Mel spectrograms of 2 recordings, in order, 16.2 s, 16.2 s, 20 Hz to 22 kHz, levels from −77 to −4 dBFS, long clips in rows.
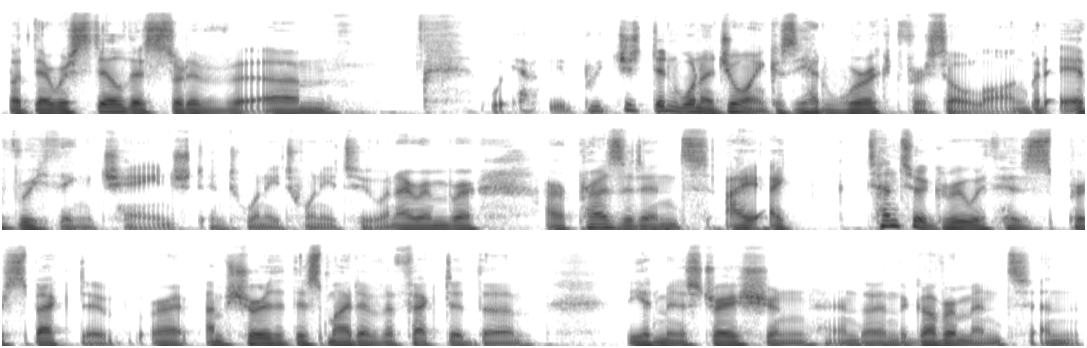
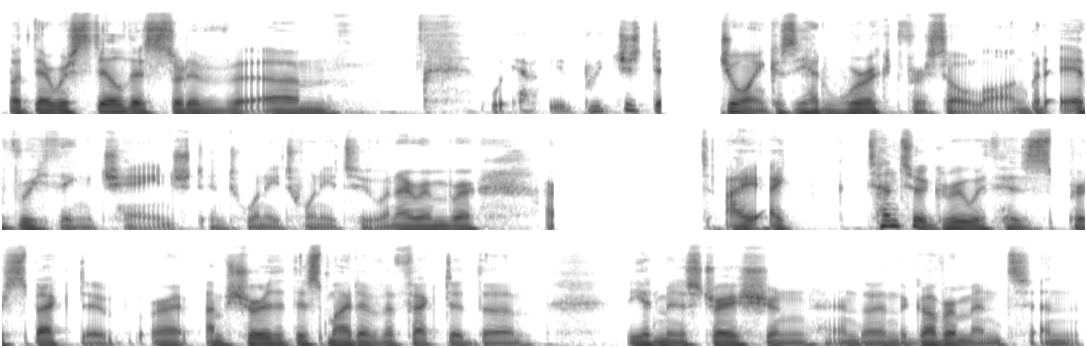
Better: first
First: none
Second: audio cutting out; at 3.5 s and at 8 s for 0.5 s

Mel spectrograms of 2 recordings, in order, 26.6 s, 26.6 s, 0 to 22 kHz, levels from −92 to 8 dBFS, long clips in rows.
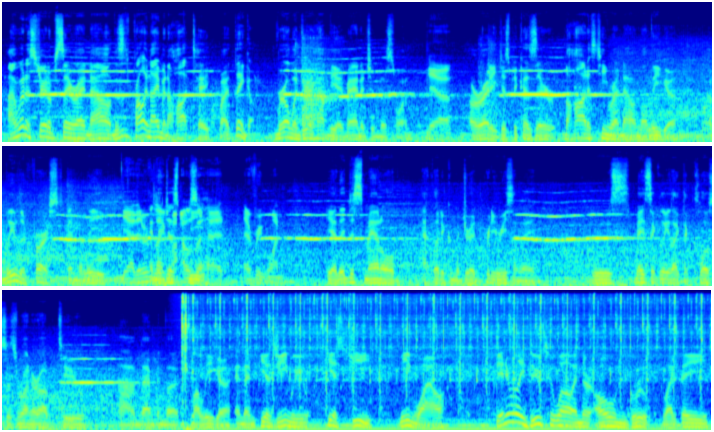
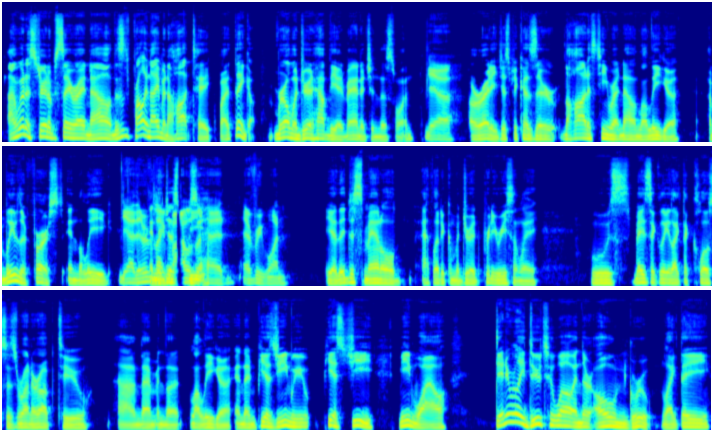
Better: second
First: machinery noise; very loud; throughout; 2 dB above the speech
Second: none

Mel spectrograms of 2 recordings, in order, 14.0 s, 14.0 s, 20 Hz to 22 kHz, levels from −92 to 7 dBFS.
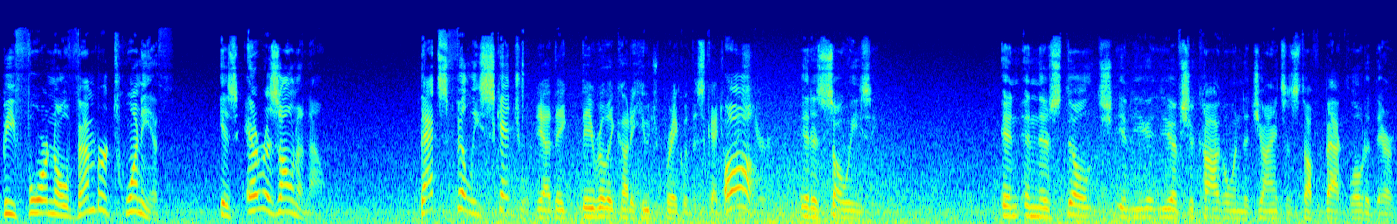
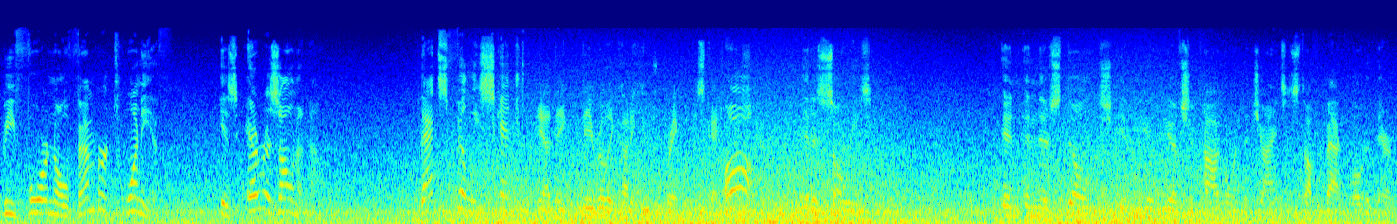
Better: first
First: wind noise on the microphone; occasional gusts; 15 dB below the speech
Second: wind noise on the microphone; heavy; 3 dB below the speech

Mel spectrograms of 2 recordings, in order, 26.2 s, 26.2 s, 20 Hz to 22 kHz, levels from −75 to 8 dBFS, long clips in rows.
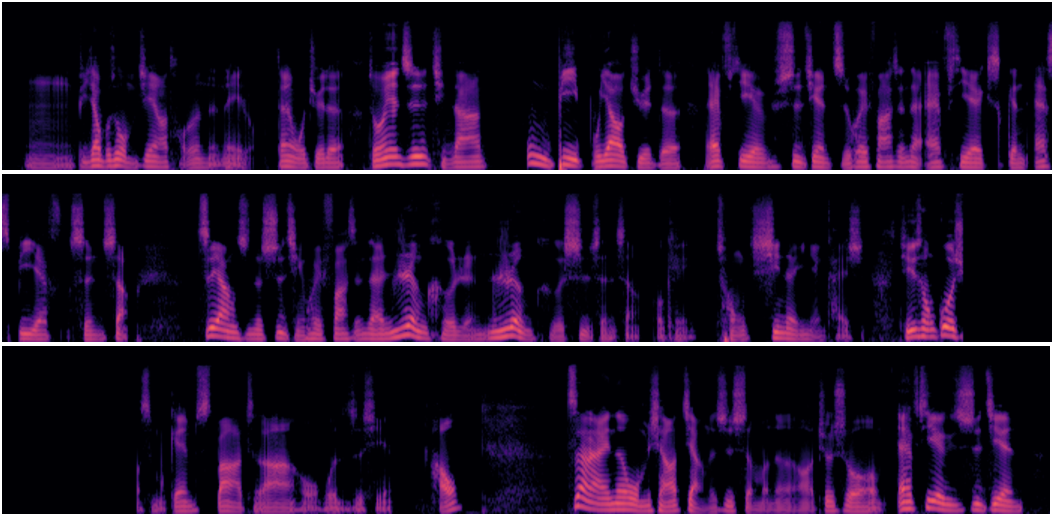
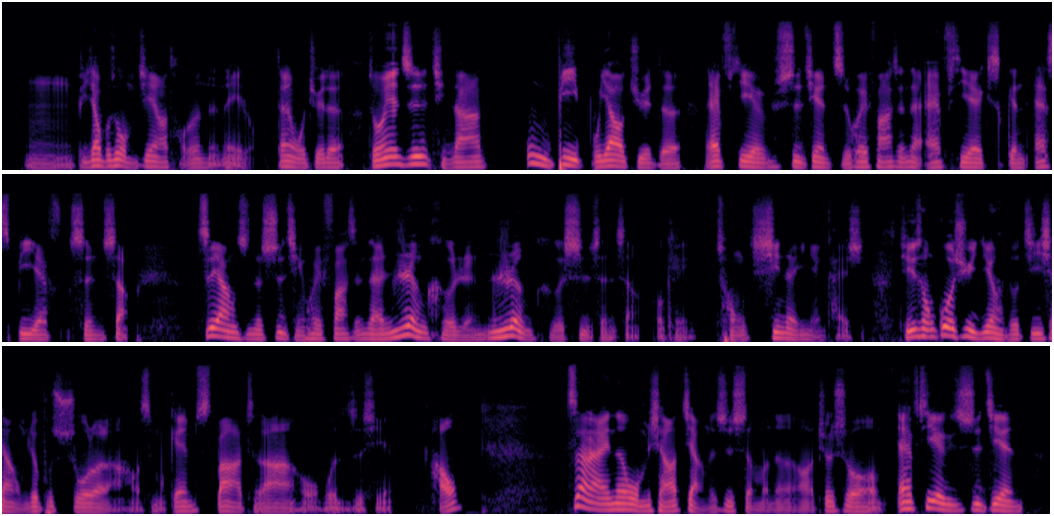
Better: second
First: audio cutting out; at 17 s for 2 s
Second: none

